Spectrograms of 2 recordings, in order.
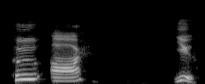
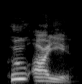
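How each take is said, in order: First: "who are" raised, long pause, then "you" alone; deliberate pauses. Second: Said in the usual way. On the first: Real, not acted. Speaker asks Yona to contemplate, "who are ... you" with deliberate pauses. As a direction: hold back the "you" after "who are". Repeats question word by word.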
